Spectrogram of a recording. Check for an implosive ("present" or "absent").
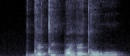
absent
